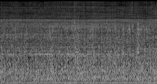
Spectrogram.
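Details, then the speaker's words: BMW E60 at 192k miles, original parts, idling: dense gritty metallic grinding from the right-side accessory drive; owner suspects alternator bearing or power steering pump, unconfirmed. "all right guys so i've got this kind of strange metallic grinding noise here coming from either power steering pump or what's the name alternator"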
